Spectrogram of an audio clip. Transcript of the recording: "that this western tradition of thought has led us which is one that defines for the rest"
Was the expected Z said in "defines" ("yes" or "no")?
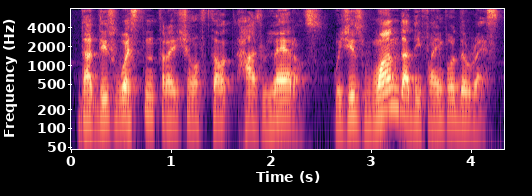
no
